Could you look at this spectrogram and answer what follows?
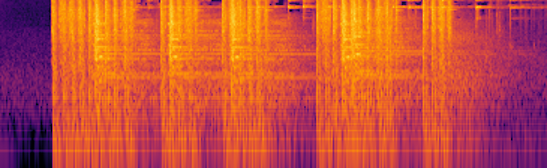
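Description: Gunfire at a firing range in the VR game Hot Dogs, Horseshoes & Hand Grenades: five loud, rapid automatic bursts in quick succession, each ringing off briefly before the next.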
